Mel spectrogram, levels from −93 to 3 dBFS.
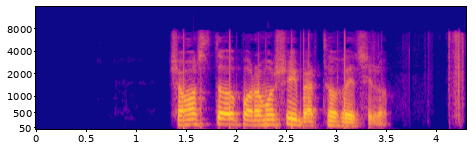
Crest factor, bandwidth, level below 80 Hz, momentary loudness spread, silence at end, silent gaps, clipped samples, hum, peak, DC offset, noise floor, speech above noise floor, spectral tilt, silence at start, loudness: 14 dB; 7.8 kHz; -46 dBFS; 11 LU; 0.05 s; none; under 0.1%; none; 0 dBFS; under 0.1%; -78 dBFS; 66 dB; -6.5 dB/octave; 1.35 s; -13 LUFS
